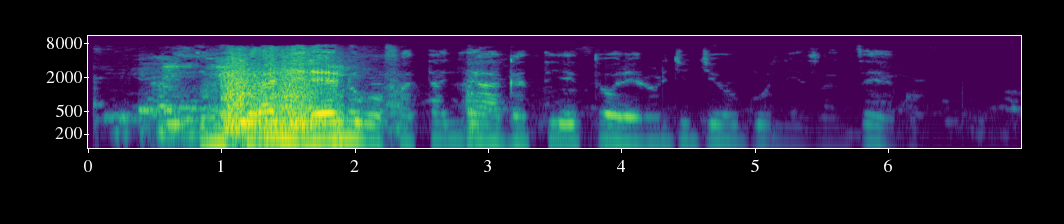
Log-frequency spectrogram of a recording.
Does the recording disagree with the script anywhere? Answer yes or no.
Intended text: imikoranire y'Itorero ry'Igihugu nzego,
yes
